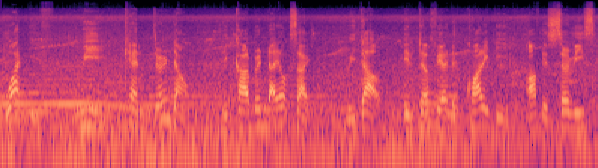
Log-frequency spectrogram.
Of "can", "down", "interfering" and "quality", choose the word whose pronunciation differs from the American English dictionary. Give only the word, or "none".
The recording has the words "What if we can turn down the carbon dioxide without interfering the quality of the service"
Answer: interfering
